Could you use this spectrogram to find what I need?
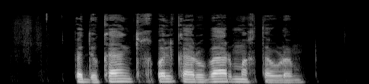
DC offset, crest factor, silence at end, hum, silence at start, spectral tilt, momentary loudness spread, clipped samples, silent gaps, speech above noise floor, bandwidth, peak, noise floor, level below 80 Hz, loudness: under 0.1%; 18 dB; 0.65 s; none; 0.75 s; -6.5 dB/octave; 8 LU; under 0.1%; none; 55 dB; 11.5 kHz; 0 dBFS; -71 dBFS; -54 dBFS; -17 LUFS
